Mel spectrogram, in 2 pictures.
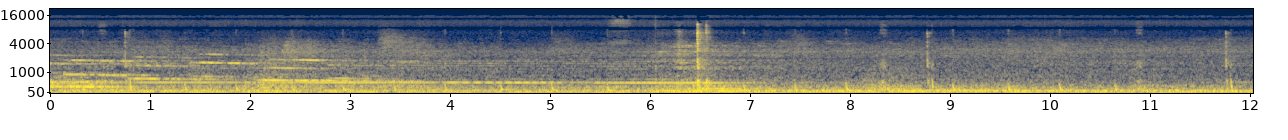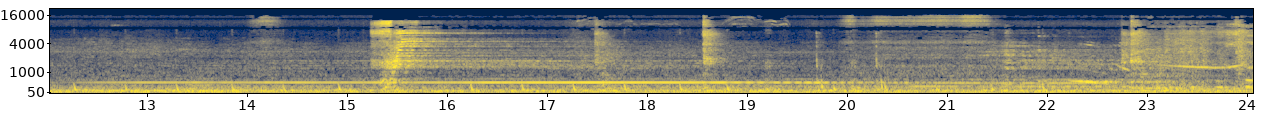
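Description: Music with a steady held note plays from a tablet's speaker.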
